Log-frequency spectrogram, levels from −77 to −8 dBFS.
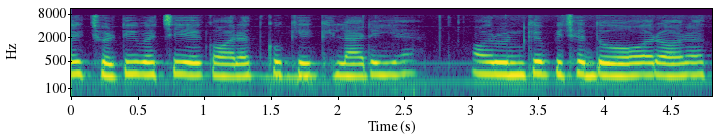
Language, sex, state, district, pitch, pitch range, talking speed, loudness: Hindi, female, Jharkhand, Deoghar, 230 Hz, 220-235 Hz, 200 wpm, -14 LUFS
